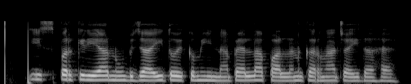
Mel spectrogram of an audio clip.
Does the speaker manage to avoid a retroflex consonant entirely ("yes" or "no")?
yes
